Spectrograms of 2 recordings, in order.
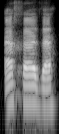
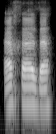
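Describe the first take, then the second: Both takes have the same delivery.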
